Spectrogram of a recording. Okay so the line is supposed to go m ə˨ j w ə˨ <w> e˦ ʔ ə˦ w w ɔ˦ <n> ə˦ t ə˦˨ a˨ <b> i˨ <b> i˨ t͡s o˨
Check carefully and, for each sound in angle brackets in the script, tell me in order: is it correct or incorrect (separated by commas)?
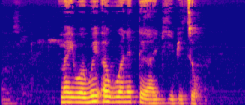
correct, correct, correct, correct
